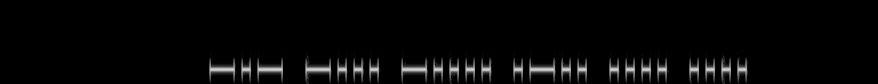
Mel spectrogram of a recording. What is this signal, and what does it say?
Morse code, heard as a keyed tone, about 15 wpm, 700 Hz. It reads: KB6LHH
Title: USA Call Signs - 6 Characters - 15wpm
